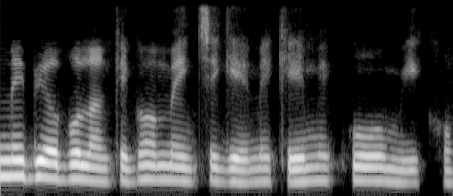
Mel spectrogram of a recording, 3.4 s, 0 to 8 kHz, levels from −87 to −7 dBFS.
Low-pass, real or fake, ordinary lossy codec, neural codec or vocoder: 7.2 kHz; fake; none; codec, 16 kHz in and 24 kHz out, 0.9 kbps, LongCat-Audio-Codec, four codebook decoder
